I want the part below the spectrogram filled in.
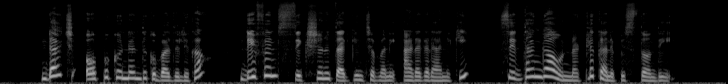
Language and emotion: Telugu, neutral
